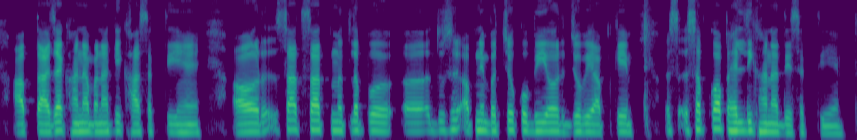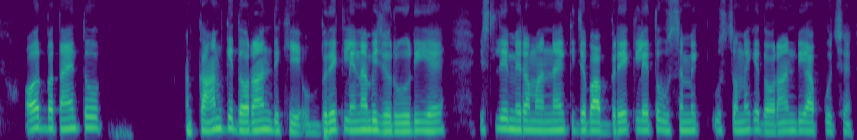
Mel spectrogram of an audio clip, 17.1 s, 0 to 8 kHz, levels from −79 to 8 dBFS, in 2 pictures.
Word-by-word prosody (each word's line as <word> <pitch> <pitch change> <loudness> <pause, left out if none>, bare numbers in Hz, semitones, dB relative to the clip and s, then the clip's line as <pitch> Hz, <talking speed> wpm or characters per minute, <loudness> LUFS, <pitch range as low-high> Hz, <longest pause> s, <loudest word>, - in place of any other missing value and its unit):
आप 125 0 0
ताज़ा 130 +3 +6
खाना 130 0 +2
बना 130 0 0
के 135 +2 -5
खा 125 0 0
सकती 125 0 -8
हैं। 120 0 -2 0.4
और 130 +2 +3
साथ-साथ 155 0 +2
मतलब 145 0 -2 0.4
अ, - - -3
अ, 135 +1 -2
दूसरे 145 +4 -5
अपने 150 -1 0
बच्चों 150 +4 -3
को 145 - -1
भी 135 +1 0
और 135 -2 +1
जो 130 - +1
भी 130 - -1
आपके 130 +3 -3 0.4
स - - -7
स 145 - -6
सबको 160 +2 +2
आप 165 -4 +2
हेल्थी 140 0 +3
खाना 130 -1 +1
दे 115 0 -4
सकती 110 -1 -10
हैं। 105 - -5 0.5
और 170 +4 +5
बताएँ 175 0 +2
तो, 185 -2 0 1.0
काम 150 +3 +4
के 180 - +2
दौरान 150 +1 +4
देखिए 140 -3 -1 0.2
ब्रेक 150 +3 +2
लेना 150 0 +4
भी 150 0 +4
ज़रूरी 135 +1 +1
है, 140 +2 +1 0.4
इसलिए 170 +3 0
मेरा 155 -1 +3
मानना 145 0 +1
है 150 - +3
कि 150 0 -11
जब 150 0 +1
आप 140 -3 +6
ब्रेक 145 +3 +1
ले 150 -1 +3
तो 160 +1 -4
उस 140 -1 -5
समय 145 0 -1
उस 145 -2 -10
समय 145 0 -2
के 155 - -3
दौरान 135 +1 0
भी 145 - 0
आप 135 -1 +1
कुछ 135 -2 -7
140 Hz, 215 wpm, -23 LUFS, 130-150 Hz, 1.0 s, ताज़ा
